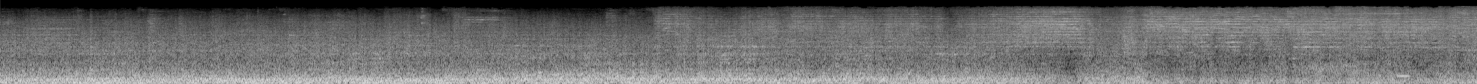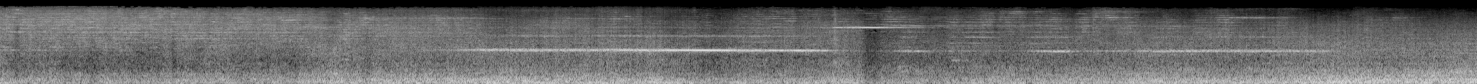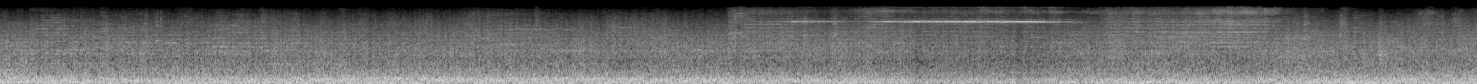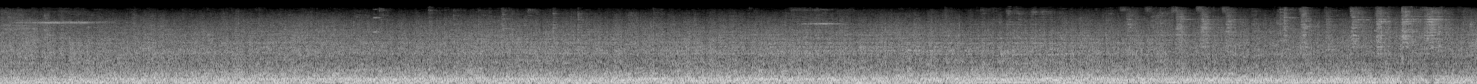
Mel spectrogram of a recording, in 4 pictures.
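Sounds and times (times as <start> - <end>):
freight train wheels rumbling on rail: 0.0 - 59.0
high-pitched wheel squeal: 19.2 - 28.1, 37.0 - 42.3.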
